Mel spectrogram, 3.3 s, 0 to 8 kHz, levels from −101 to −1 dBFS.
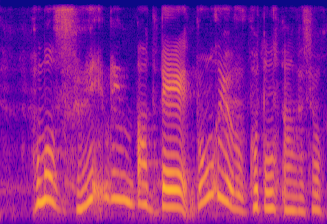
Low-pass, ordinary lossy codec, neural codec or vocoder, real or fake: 7.2 kHz; none; autoencoder, 22.05 kHz, a latent of 192 numbers a frame, VITS, trained on one speaker; fake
